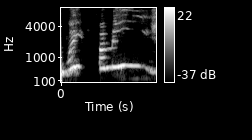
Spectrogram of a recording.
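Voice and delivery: high, pleading call; desperate shout. Acted. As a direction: keep yelling after the train. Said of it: "shouted Mincemeat".

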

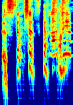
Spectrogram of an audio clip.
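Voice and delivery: high hammed-up comeback; mock retort. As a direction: squeak the answer back at him. Retorting to Waddy in retold argument.

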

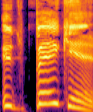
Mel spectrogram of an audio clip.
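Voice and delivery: high, gushing novelty-store pitch; mock hype. Mocking Urban Outfitters' bacon craze, high mock hype. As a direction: squeal it like a silly sales hook.

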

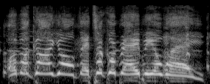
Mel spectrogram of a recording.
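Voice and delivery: high, frantic mock announcement; mock frantic news. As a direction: shout the news like a panicked friend. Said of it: "What she says is".

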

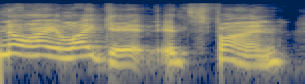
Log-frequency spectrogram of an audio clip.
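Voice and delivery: ordinary talk, nothing marked

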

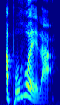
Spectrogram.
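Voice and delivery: a slow, mildly impatient brush-off; retold impatience, understated. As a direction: wave her off, a bit fed up. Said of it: "用不耐烦的语气想要防卫".

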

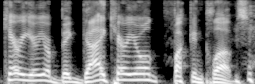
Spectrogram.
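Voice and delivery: high-pitched exasperated rant, imitated; retold frustration. Caddy tells off Charles Barkley, acted exasperation. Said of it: "this guy's getting really frustrated".

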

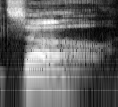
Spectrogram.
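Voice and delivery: usual speaking voice

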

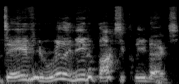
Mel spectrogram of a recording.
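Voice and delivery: high, laughing scold; mock client telling Dave off; teasing client. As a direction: chide Dave through laughter. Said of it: "they're like".

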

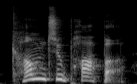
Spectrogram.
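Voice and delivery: hammed-up European villain accent; lightly voiced European stranger. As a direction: Come to Papa in a mock European accent, slow. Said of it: "in a fairly European accent".

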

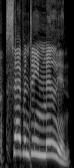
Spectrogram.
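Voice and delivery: usual speaking voice

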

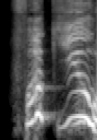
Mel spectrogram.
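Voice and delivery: a playful shocked cry of outrage; mock outraged curse. Retelling her reaction at the bar, mock outraged. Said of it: "And I'm like".

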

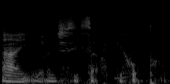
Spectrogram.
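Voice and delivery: teasing whispered aside. Real, not acted. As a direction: whisper it behind his back.

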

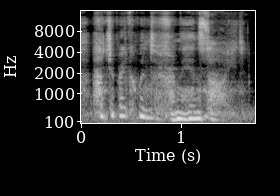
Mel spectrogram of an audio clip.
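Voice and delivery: low, soft muttered question; muttering to oneself. Acted. Trapped woman puzzling to herself in the car, muttered. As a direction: think aloud under your breath.

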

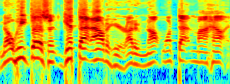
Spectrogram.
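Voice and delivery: loud, high, outraged refusal; freaking out. Retold or imitated. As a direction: yell it like you're disgusted and panicking. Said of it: "he just starts to wig out".

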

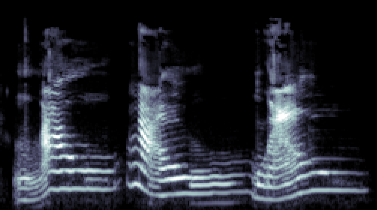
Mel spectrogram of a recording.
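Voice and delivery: high, stretched cat meows; Zebra Puddle's meow. Retold or imitated. Owner imitates her first cat, high meowing. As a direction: mimic her own cat's meow. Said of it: "a zebra would meow like this".

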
